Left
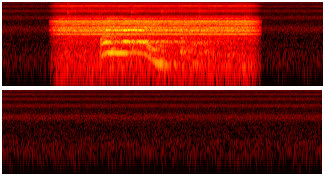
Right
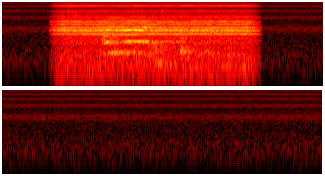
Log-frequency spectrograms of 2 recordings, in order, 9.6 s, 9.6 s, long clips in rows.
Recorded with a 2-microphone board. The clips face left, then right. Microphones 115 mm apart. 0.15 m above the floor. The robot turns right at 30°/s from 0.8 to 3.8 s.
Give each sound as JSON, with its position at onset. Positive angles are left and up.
{"t": 1.5, "sound": "a shout", "azimuth_deg": 85, "distance_m": 2.5}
